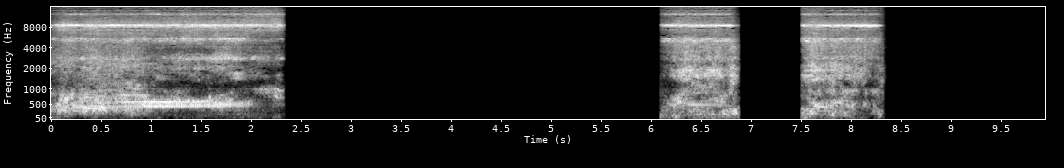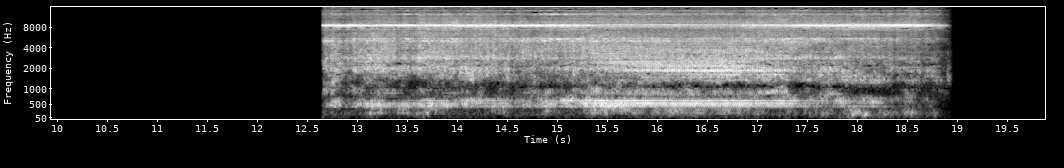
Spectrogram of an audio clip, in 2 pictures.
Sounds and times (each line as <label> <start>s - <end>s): Masonry Drill 0.0s - 2.4s
Masonry Drill 6.1s - 8.4s
Masonry Drill 12.7s - 19.0s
